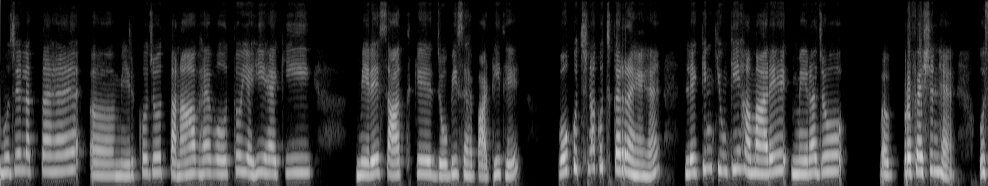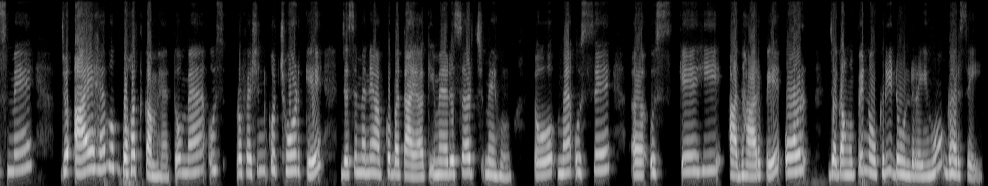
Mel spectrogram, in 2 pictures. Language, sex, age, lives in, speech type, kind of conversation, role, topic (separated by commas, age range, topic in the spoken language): Hindi, female, 25-29, India, conversation, advice, user, विराम के बाद मैं अपनी नियमितता फिर से कैसे पा सकता/सकती हूँ?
